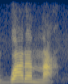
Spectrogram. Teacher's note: a última sílaba é a mais forte · é uma palavra oxítona é aquela que a última sílaba é forte é tônica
